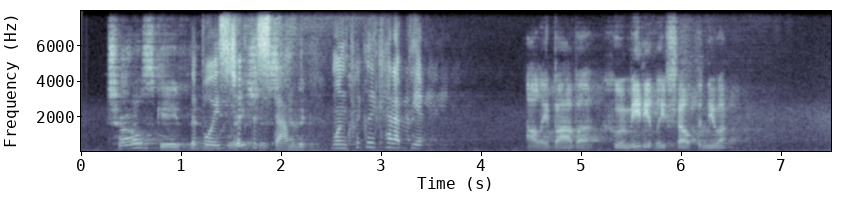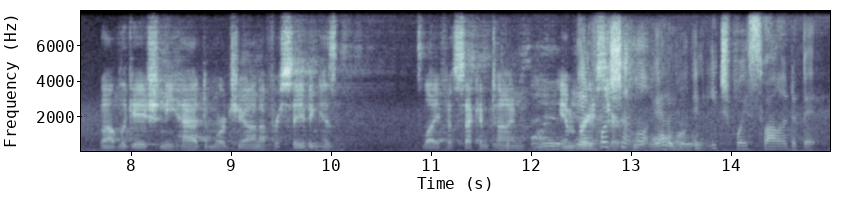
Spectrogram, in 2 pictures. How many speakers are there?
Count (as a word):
three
